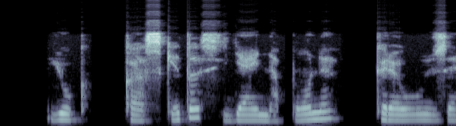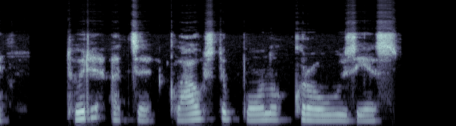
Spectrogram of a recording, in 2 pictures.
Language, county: Lithuanian, Vilnius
